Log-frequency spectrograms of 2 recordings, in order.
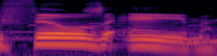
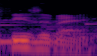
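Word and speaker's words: Fils-Aimé: name back then like I was like Reggie fils-aime that's what I called him for a long time until he finally I heard him pronounce that one day is Fiza May and it was like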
